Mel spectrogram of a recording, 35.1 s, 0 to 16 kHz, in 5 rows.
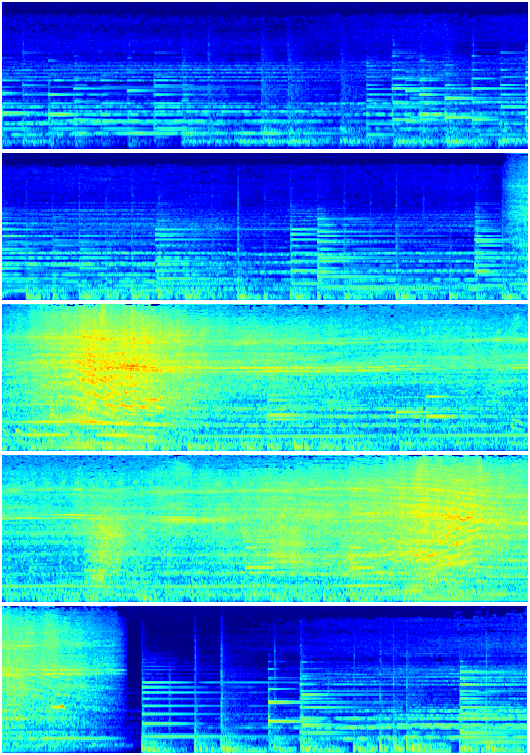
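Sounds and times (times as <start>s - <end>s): model helicopter rotor whine: 13.8s - 29.7s.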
